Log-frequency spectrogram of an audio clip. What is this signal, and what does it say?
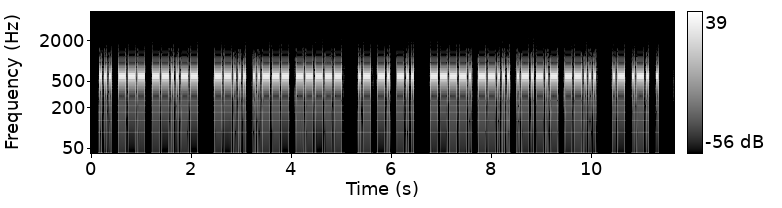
Morse code, heard as a keyed tone, about 25 wpm, 600 Hz. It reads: SO, 720 AND 97.7 ARE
